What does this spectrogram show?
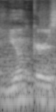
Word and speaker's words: Junkers: It's supposed to be pronounced Junkers.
